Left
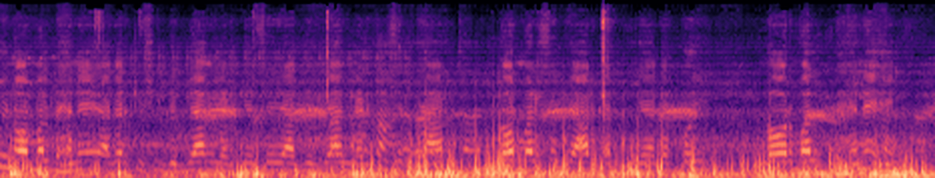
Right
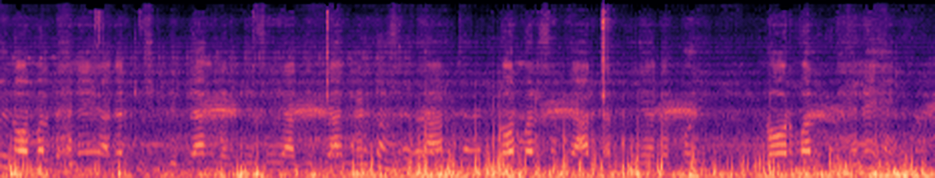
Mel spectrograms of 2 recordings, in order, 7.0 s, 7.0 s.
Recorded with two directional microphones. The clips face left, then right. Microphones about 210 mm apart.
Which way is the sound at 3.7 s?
10° left (ahead or behind).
